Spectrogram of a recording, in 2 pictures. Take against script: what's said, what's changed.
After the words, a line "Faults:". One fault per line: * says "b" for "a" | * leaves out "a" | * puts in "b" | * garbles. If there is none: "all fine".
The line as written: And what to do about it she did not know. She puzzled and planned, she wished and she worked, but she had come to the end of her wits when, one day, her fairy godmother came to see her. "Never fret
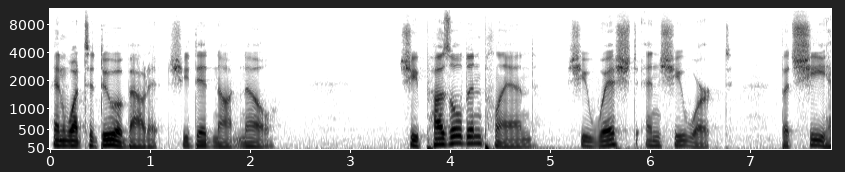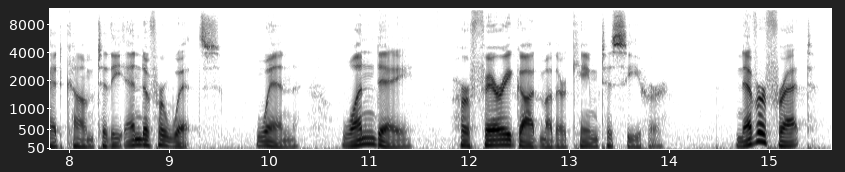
And what to do about it she did not know. She puzzled and planned, she wished and she worked, but she had come to the end of her wits when, one day, her fairy godmother came to see her. "Never fret
Faults:
all fine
